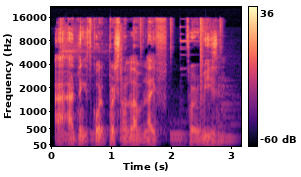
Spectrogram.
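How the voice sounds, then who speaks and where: Young rapper, low-pitched and easygoing, talking straight to camera over soft music. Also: male voice, fairly quick. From Zimbabwe. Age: young adult. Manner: relaxed, laid-back, drops in "man" often. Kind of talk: casual talk to camera answering questions.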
